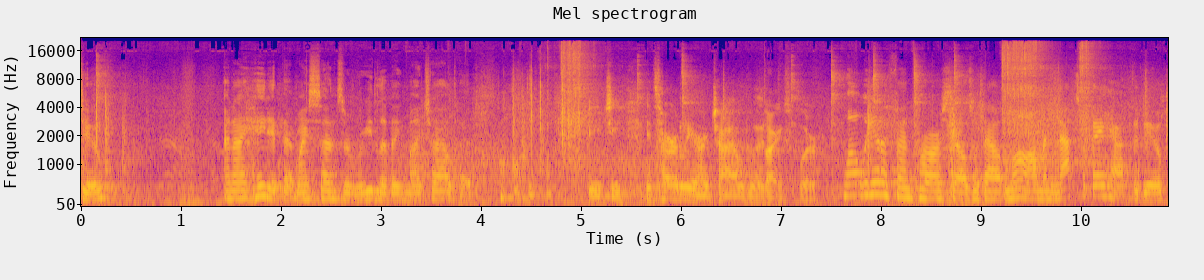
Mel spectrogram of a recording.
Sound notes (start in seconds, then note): 3.2 laughs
